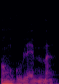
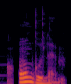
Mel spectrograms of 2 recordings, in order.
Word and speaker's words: Angoulême: It is pronounced as Angoulême. Angoulême.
